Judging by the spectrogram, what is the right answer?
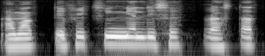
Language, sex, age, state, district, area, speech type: Assamese, male, 30-45, Assam, Majuli, urban, spontaneous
